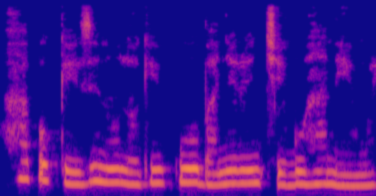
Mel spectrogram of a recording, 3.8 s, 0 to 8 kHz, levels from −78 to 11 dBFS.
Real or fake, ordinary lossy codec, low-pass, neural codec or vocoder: real; none; 7.2 kHz; none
